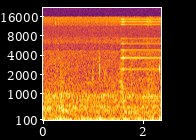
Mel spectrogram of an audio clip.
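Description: Near silence: room tone with a faint steady low hum. A faint high steady whine comes in about three-quarters of the way through.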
